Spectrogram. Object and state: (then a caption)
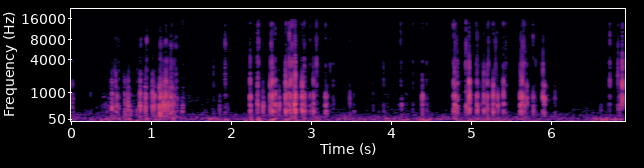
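Rhinestone-covered plastic hairbrush. Fingertips and nails scratch and tap the dark bristles and the pink and clear rhinestone-covered back of a handheld plastic paddle hairbrush held close to the microphone. Quiet clusters of dry, crackly scratching and soft clicks come in uneven bursts, with short, dead taps and a low hum underneath.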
